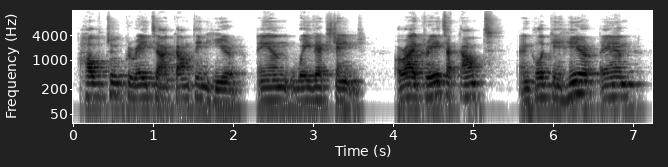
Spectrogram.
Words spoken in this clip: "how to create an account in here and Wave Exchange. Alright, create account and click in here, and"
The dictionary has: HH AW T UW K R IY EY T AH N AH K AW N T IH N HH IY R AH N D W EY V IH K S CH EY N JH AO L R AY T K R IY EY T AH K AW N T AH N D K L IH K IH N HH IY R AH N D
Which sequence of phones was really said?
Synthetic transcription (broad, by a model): HH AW T UW K R IY EY T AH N AH K AW N T IH N HH IY R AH N W EY V IH K S CH EY N JH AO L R AY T K R IY EY T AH K AW N T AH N K L IH K IH N HH IY R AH N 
